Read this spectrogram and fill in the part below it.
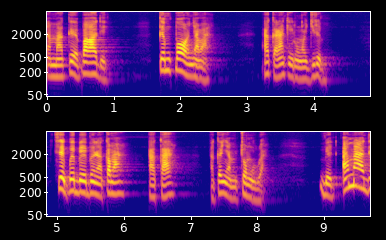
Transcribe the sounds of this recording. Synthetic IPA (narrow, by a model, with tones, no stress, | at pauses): a˨ma˨ke˦a˨ba˦ɣa˦˨de˨ | ke˦ŋ͡m̩˦k͡pɔ˦ɣa˨ɲa˨ma˨ | a˦ka˨na˦ki˨ɾu˨ŋa˨d͡ʒi˦ɾe˨m | se˦˨k͡pe˦be˦a˨be˦n˨a˨ka˦ma˦ | a˨ka˨˦ | a˨ke˦ɲa˨m̩˨t͡ʃo˦ŋu˨ɾwa̰˨ | me˨ta˦ma˦˨d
